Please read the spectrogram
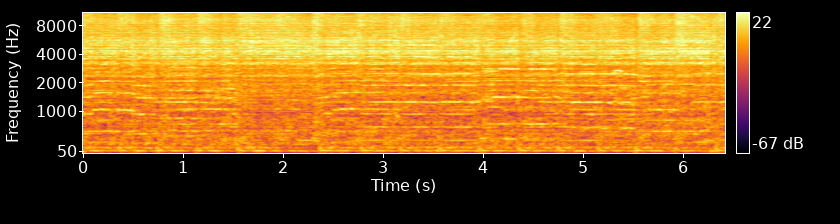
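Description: Carnival dance music from a band, with brass carrying the melody over a steady bass and drum beat.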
